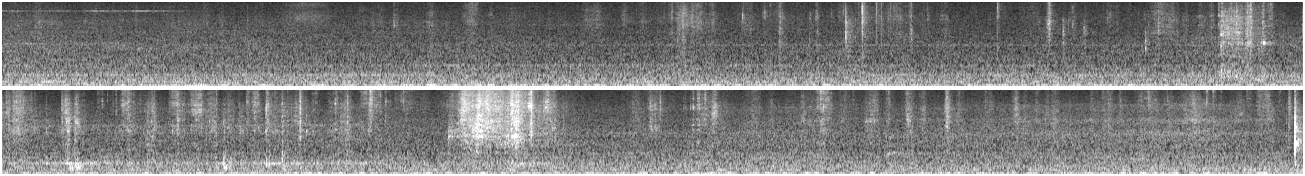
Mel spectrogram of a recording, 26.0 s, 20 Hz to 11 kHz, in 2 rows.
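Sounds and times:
potting mix scraping and rustling: 0:10.4 - 0:26.0.

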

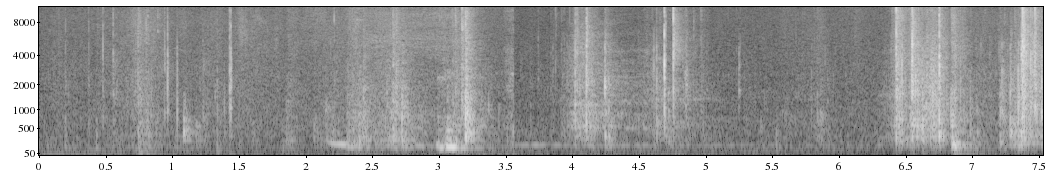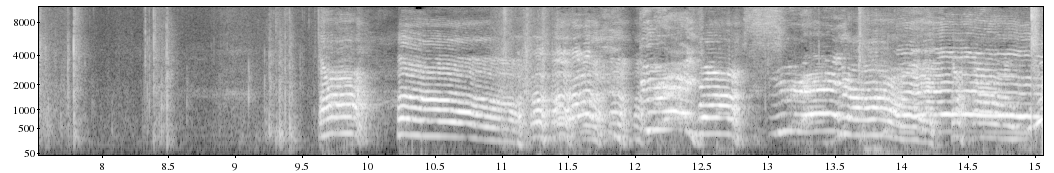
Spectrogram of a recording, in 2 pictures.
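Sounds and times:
plastic packet crinkling: 0:03.8 - 0:05.1, 0:05.8 - 0:09.6.

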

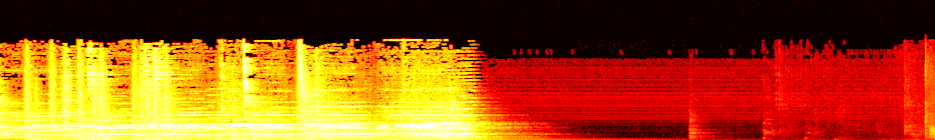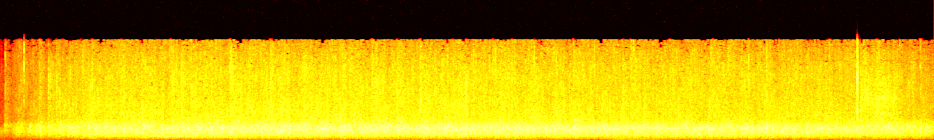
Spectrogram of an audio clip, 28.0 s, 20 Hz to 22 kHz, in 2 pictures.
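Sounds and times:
audience applauding: 0:13.8 - 0:28.0.

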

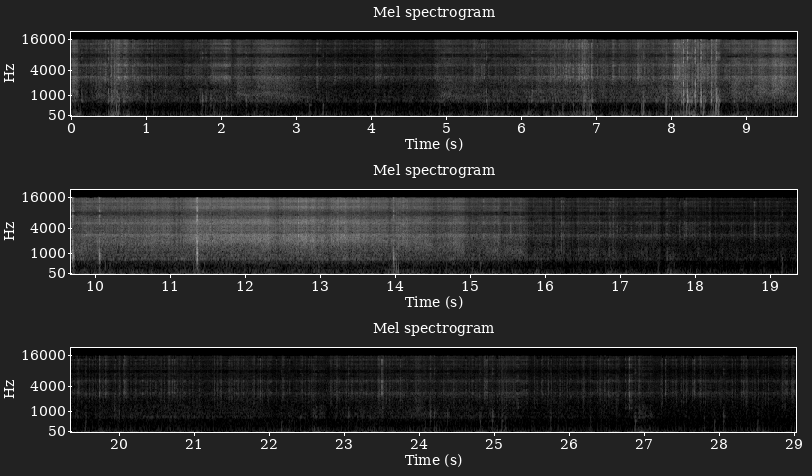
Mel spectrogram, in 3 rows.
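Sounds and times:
bike tyres rushing hiss: 0:00.0 - 0:18.2.

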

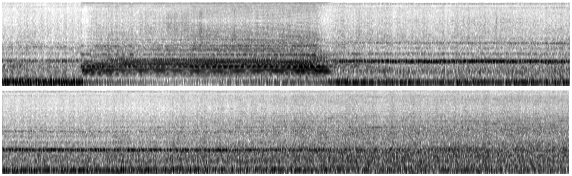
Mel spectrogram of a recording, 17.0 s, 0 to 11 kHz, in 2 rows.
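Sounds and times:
diesel locomotives rumbling: 0:00.0 - 0:17.0
train air horn chord: 0:01.2 - 0:05.2.

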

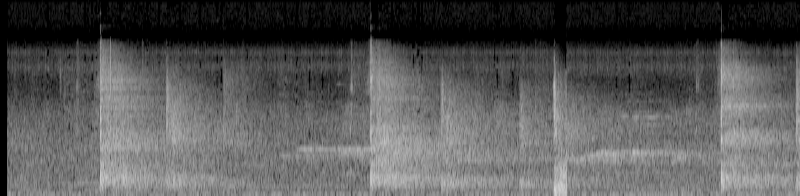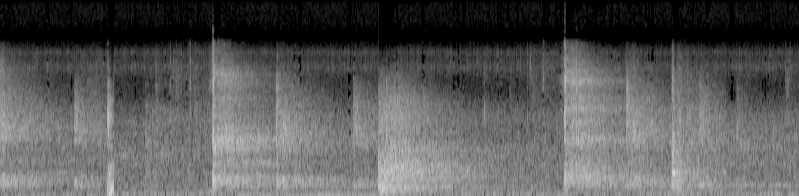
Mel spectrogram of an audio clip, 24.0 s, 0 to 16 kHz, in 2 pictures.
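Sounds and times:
racket hitting tennis ball: 0:00.8 - 0:08.9, 0:10.2 - 0:23.9
tennis ball landing tap: 0:01.0 - 0:03.7, 0:05.2 - 0:08.5, 0:10.4 - 0:23.2
ball bouncing on court: 0:01.0 - 0:03.8, 0:04.4 - 0:08.7, 0:10.4 - 0:23.9.

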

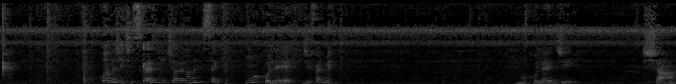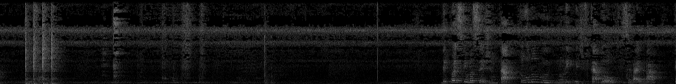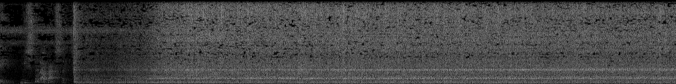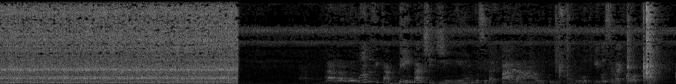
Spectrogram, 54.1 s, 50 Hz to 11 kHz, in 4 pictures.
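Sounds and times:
blender motor whining: 0:28.5 - 0:45.4.

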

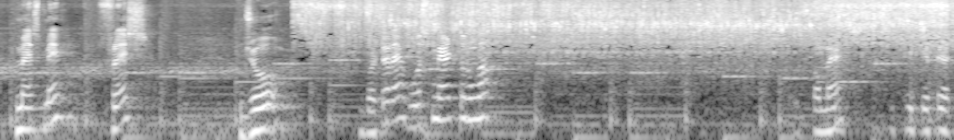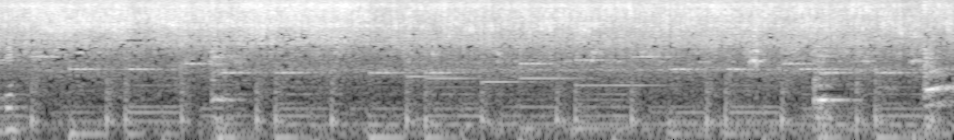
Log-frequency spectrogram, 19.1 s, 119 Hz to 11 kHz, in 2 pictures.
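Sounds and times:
background music with a beat: 0:00.0 - 0:19.0
butter and oil sizzling in a pan: 0:02.9 - 0:19.0.

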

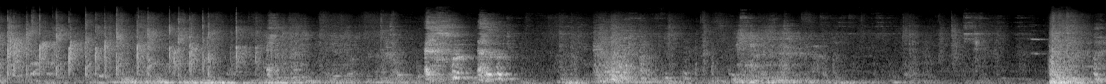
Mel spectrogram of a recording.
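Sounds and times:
indistinct voices: 0:00.0 - 0:09.1
person coughing: 0:04.2 - 0:05.2.

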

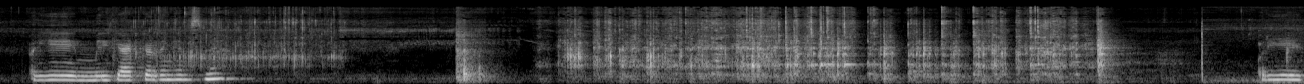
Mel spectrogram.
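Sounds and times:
whisk beating in metal bowl: 0:05.4 - 0:11.1.

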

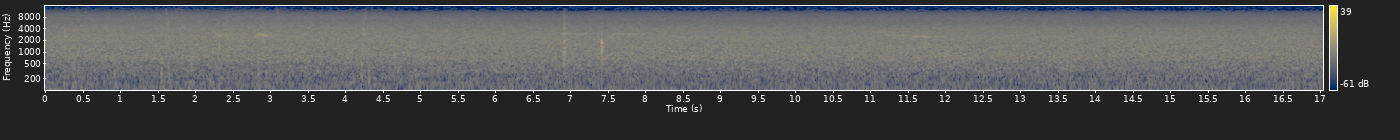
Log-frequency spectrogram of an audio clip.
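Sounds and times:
outdoor ambient hiss: 0:00.0 - 0:17.0.

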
